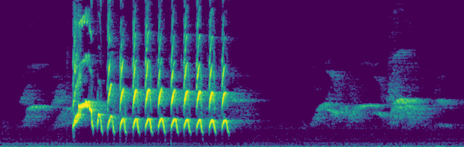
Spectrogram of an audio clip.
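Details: Indoor pet cockatiel, urged by its keeper to sing, gives a quick run of about eleven loud, clipped chirps, then drifts into a soft, scratchy warble over a low background hum.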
